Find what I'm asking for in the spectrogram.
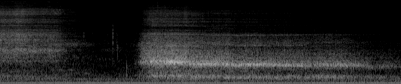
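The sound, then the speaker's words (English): A person taking one deep breath: a soft, airy rush that swells suddenly and then slowly fades, heard alone with no talk. “Close your eyes. Done. Take a breath to center yourself.”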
